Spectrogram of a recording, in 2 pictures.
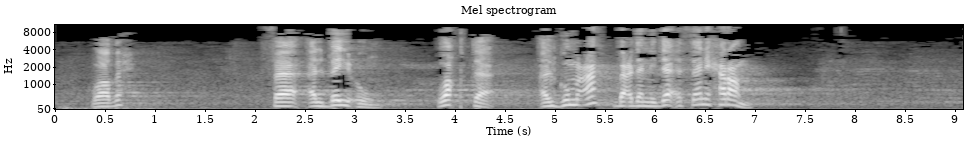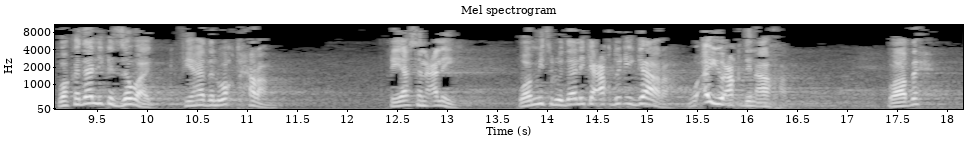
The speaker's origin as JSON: {"language": "Arabic", "country": "Yemen", "said": "عندنا في اليمن"}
